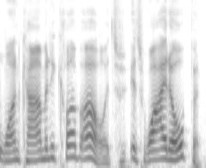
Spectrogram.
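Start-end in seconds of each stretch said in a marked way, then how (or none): none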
